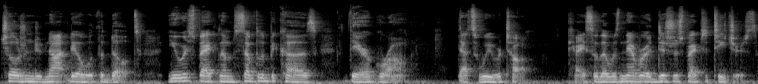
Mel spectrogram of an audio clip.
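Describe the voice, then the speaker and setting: Audible room echo follows a woman as she talks fairly quickly. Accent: American. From US South, Houston area, Texas. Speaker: math and science teacher. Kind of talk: casual chat.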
